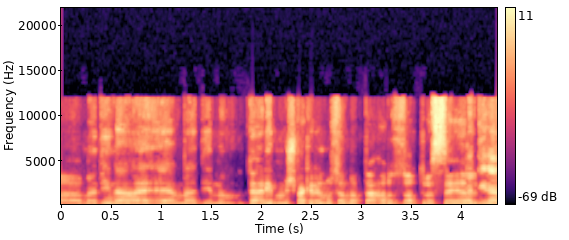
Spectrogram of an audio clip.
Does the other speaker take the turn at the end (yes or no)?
no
